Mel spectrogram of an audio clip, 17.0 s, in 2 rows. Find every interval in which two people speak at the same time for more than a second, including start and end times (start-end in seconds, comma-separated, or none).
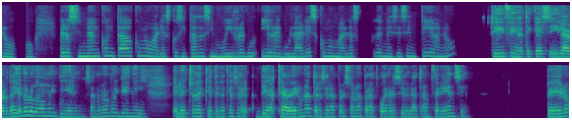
none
